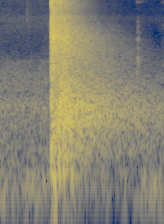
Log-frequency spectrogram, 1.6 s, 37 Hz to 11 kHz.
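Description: A single sharp .40 caliber pistol shot fired at 2 by 1 foot targets 60 feet downrange, loud and close with a quick crack and a decaying ring-out, alone with no talk.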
